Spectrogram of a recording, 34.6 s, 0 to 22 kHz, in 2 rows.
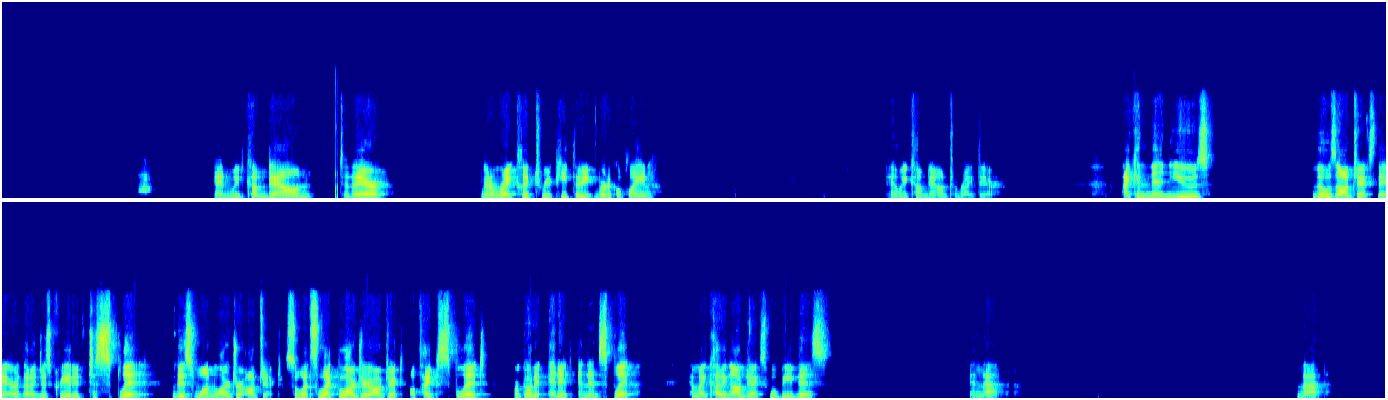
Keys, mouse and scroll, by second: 1.4 click, 2.2 click, 3.9 click, 6.4 right click, 8.1 click, 9.2 click, 10.8 click, 12.1 click, 15.2 click, 15.6 click, 17.3 click, 18.5 click, 19.8 click, 22.4-23.5 typing, 24.1 Return, 26.8 click, 29.1 click, 30.9-32.0 scroll, 32.0-32.9 scroll, 33.2 click.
